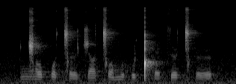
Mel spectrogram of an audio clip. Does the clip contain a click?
yes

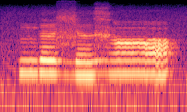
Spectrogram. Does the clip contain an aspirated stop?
no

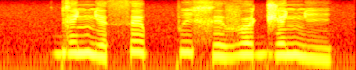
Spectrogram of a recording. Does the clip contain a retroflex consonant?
no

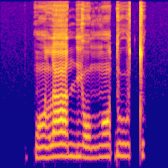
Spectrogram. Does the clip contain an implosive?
yes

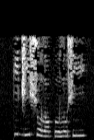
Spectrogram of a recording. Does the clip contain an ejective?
no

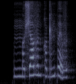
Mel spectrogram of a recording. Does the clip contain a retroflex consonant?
yes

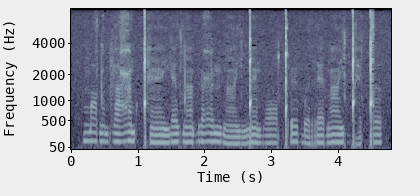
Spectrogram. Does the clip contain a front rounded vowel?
yes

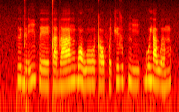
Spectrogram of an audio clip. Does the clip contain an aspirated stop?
no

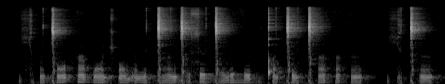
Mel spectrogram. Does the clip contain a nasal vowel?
yes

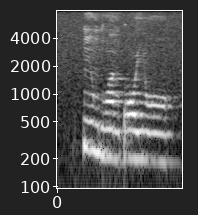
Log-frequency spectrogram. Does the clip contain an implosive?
no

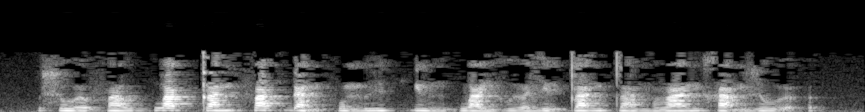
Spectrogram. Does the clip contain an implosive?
yes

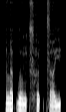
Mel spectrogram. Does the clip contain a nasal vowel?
no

